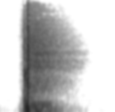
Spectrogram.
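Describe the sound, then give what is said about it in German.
A sharp hand clap on a countdown of three, two, one rings out once, fairly loud, with a brief ringing tail that fades within a few tenths of a second before silence. “Du hast zweimal geklatscht.”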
